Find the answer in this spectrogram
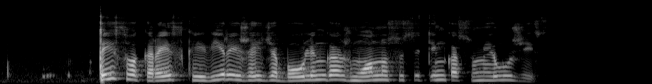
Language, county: Lithuanian, Klaipėda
